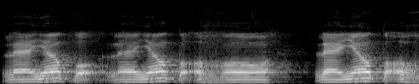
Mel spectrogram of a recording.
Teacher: Toknya berharokat sukun, dimatikan, dikolkolah, dipantulkan suaranya.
